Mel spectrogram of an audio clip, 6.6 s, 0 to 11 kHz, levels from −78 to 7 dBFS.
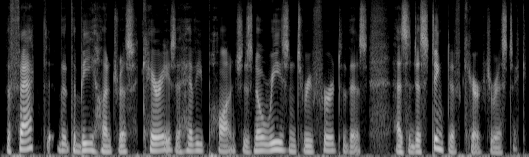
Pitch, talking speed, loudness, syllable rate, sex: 135 Hz, 190 wpm, -21 LUFS, 5.6 syllables/s, male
